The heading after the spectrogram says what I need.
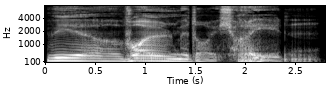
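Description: A woman voicing a calm, friendly old Father Frost in a storybook reading, speaking slowly and gently. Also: sits low, slightly rough, no echo, studio quality, full character voice. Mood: kindly. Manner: slow, friendly.

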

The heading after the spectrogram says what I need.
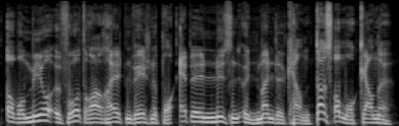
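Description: A man's voice: lowish voice, lively intonation, measured pace, a little mellow, breathy edge, no room sound, studio quality. A man voicing a clumsy, dim-witted male bear in a comic fairy-tale parody, stammering excuses and blustering. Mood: grumbling. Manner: fumbling, sheepish excuses, sometimes blustering.

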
